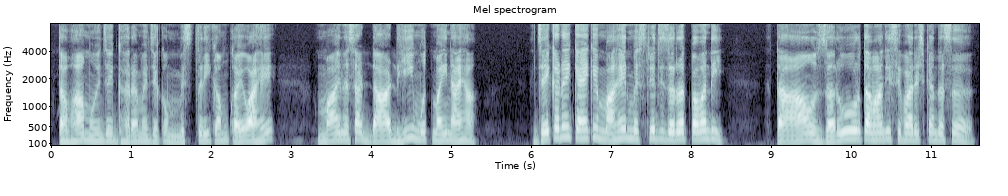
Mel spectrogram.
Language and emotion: Sindhi, happy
